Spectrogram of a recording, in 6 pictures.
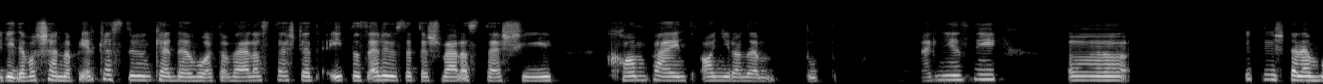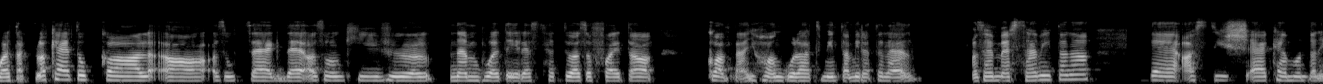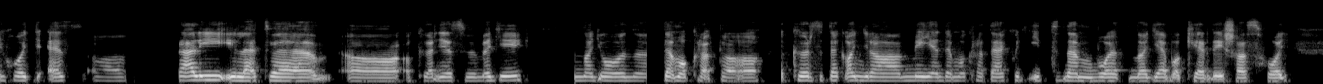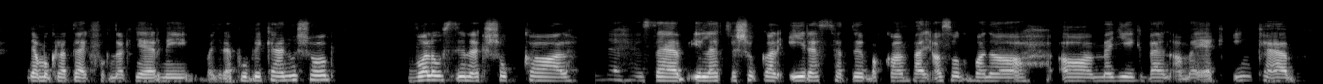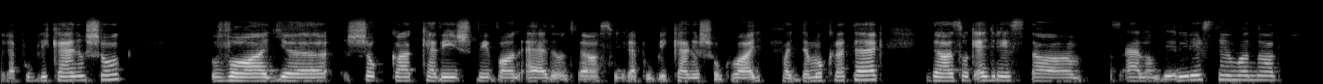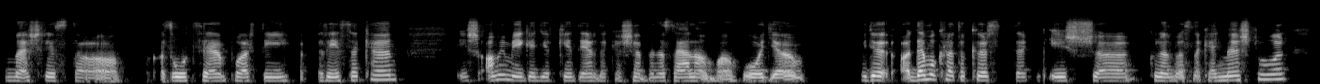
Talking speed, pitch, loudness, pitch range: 100 wpm, 180 Hz, -20 LUFS, 170-195 Hz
